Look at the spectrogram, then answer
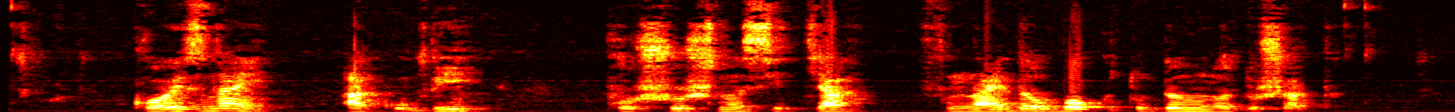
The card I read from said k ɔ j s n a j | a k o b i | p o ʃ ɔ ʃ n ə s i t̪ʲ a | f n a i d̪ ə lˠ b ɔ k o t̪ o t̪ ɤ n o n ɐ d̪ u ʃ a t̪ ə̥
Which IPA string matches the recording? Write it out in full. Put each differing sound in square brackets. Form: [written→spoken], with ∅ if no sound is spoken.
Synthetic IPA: k ɔ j [s→z] n a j | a k o b i | p o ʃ [ɔ→u] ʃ n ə s i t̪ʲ a | f n a [i→j] d̪ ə lˠ b ɔ k o t̪ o [t̪→d̪] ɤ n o n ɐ d̪ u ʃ a t̪ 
